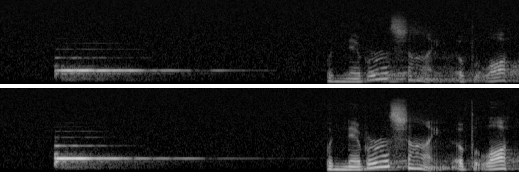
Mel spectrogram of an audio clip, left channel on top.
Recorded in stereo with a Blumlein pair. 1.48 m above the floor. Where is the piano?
45° right, 3 m.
